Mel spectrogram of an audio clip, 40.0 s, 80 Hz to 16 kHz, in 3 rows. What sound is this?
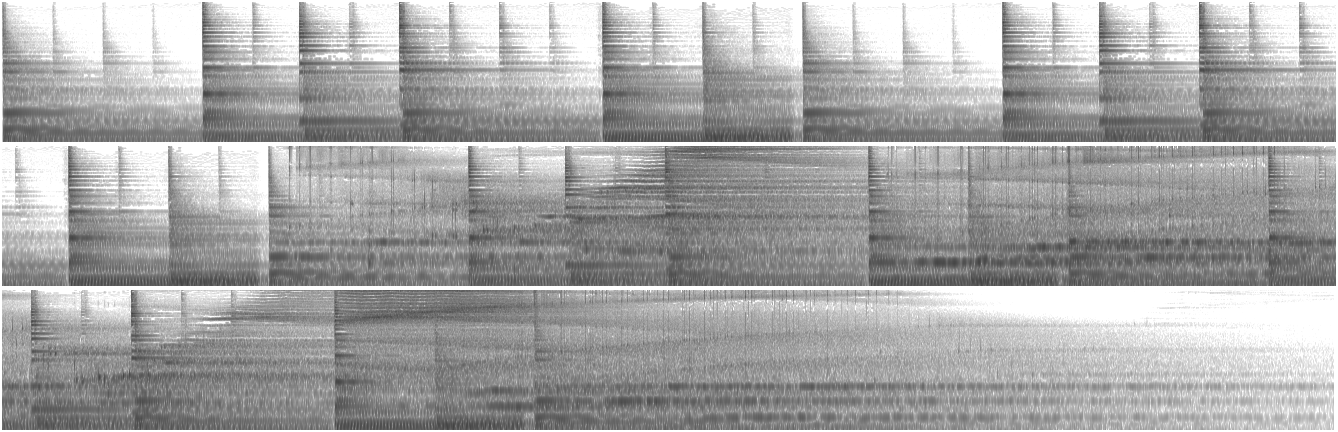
a gentle loopable acoustic guitar riff. Guitar only or with 4 bit pad or lsd waves for your enjoyment! As always you can use the whole riff or any part of it to do with as you please.
synth, lsd, gentle, soothing, pad, loopable, guitar, acoustic, riff, loop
